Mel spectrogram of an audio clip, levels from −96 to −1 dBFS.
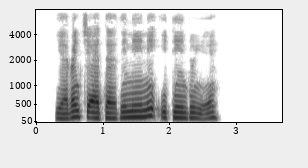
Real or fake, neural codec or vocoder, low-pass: real; none; 7.2 kHz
